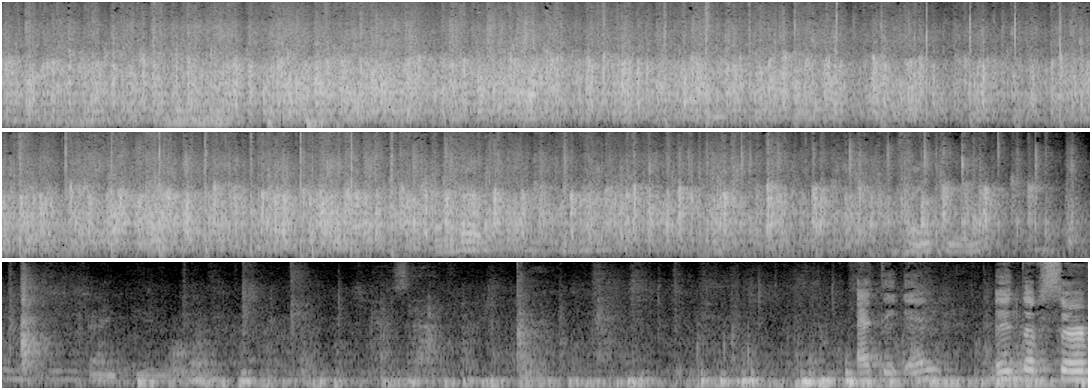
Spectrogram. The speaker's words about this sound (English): That's what I want for these kids. I'm asking if you will all stand up and applaud these kids.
